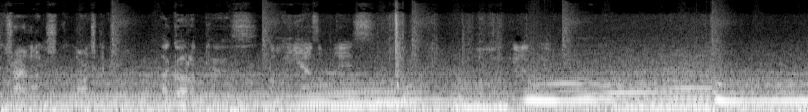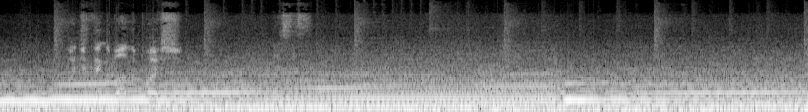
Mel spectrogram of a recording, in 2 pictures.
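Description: A car engine revs up steadily, dropping in pitch with each gear change.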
